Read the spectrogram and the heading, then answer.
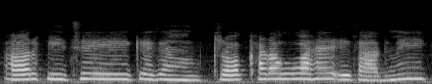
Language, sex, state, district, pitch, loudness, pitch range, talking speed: Hindi, female, Chhattisgarh, Raipur, 240 Hz, -16 LUFS, 220-255 Hz, 140 wpm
